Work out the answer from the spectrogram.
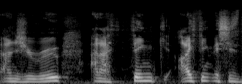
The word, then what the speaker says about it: Giroud: I want to give a thumbs up to the duo where you don't pronounce the D's. Okay. Eden Hazard, Yeah. Olivier Giroud.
